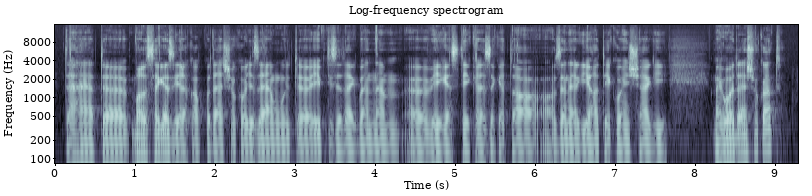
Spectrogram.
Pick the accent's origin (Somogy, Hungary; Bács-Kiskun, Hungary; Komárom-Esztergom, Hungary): Komárom-Esztergom, Hungary; Tata; Tatai vagyok egyébként, és aktívan részt vettem az ügyben, igen.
